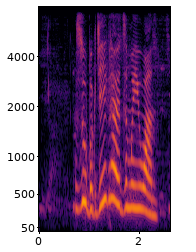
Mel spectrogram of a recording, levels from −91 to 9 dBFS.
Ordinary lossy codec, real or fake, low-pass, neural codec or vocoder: none; real; 7.2 kHz; none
